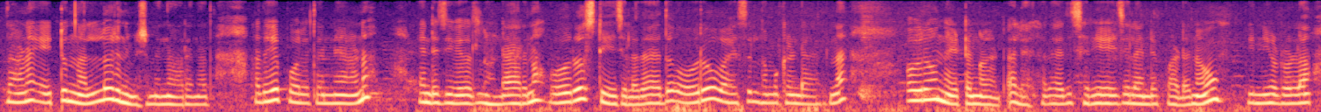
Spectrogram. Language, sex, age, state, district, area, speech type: Malayalam, female, 45-60, Kerala, Kasaragod, rural, spontaneous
